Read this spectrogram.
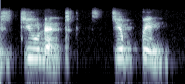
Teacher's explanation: જે real native speakers હોય ને તે સ ટ ય બોલે છે, સ્ટુડન્ટ સ્ટુપિડ એમ બોલતા હોય છે. ય ઉચ્ચારાતો હોય છે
